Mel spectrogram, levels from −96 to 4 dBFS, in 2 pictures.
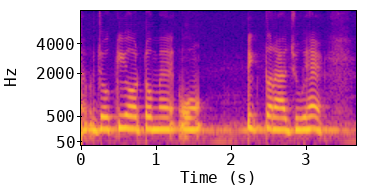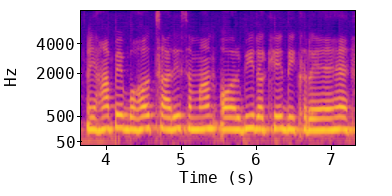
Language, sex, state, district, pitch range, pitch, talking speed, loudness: Hindi, female, Jharkhand, Deoghar, 235-255 Hz, 245 Hz, 140 wpm, -12 LUFS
